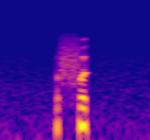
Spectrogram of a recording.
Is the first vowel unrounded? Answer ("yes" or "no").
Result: yes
